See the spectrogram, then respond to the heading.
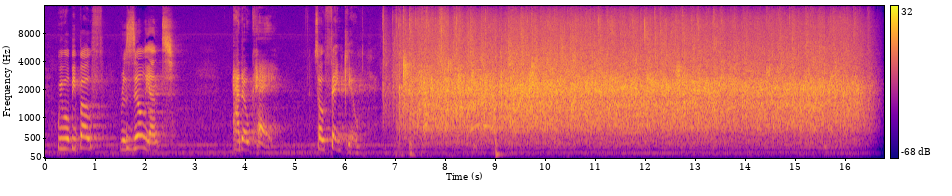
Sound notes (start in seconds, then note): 6.7 audience applauding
